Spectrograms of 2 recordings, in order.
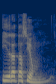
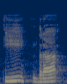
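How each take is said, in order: First: Said in the usual way. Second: Hidratación split slowly into hi-dra-ta-ción; syllable by syllable. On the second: Shown as a demonstration. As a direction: break Hidratación into its syllables, pausing between them. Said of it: "descomponer en sílabas".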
